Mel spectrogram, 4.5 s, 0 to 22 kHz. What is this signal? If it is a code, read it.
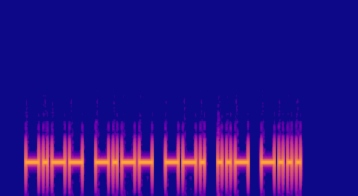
Morse code, heard as a keyed tone, about 22 wpm, 700 Hz. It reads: YYGUB
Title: Code Groups - 5 Letters - 22wpm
